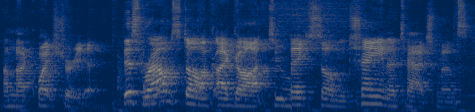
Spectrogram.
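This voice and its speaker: A man's voice: a little high, animated, measured pace, pushed and bright, low-quality recording. A man explaining a metal build in his workshop in a casual, chatty way, joking at his own expense. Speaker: maker and video host. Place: home workshop, not soundproof.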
